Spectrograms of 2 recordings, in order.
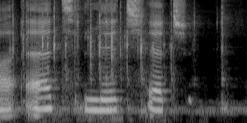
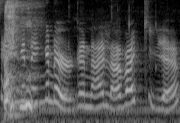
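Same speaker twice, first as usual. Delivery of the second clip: mock Swedish chef; 2 semitones higher, 3 dB quieter than usual. Streamer doing the Swedish chef for chat. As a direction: ham up the Muppets chef. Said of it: "Close to the Swedish chef from the Muppets".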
